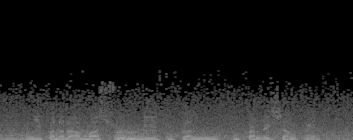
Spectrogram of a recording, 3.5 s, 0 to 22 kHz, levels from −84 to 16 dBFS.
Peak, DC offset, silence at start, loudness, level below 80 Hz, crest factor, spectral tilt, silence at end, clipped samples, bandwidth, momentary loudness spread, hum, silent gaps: -14 dBFS; under 0.1%; 0 s; -28 LUFS; -46 dBFS; 14 dB; -5.5 dB/octave; 0 s; under 0.1%; 11 kHz; 4 LU; none; none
